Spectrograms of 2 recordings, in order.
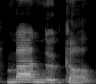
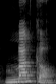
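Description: First: "Mannequin" drawn out, middle e fully sounded; exagero silabado. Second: "Mannequin" in two syllables, man-quin; pronúncia natural. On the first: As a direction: stretch "Mannequin" very slowly into man-ne-quin. ("Mannequin" bem lento, com o e do meio pronunciado) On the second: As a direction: drop the middle e of "Mannequin". ("Mannequin" em duas sílabas, sem o e do meio) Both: Shown as a demonstration. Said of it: "Mas ninguém fala assim".

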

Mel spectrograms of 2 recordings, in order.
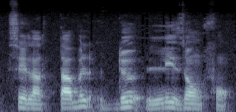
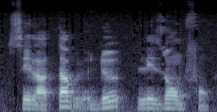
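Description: First: Slow, careful wrong example; slow dictation. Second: Slow, even reread; slow repeat. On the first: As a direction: dictate it slowly. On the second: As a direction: repeat it slowly. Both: Shown as a demonstration. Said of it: "فالخطأ في هذه الجملة".

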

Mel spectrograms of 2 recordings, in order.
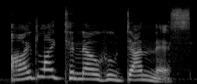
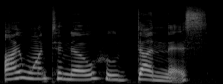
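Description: First: Stern, raised demand, higher and louder. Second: Quavering, raised demand, higher in pitch; wavering voice asking who broke it. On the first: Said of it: "looking sternly". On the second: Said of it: "she quavered". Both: A narrator's reading.

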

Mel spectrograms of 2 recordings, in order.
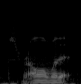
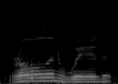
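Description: First: Said in the usual way. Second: High, drawn-out sing-song repeat; playful echo. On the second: Real, not acted. Player echoing himself at work, playful echo. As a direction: stretch it out slowly at a higher pitch. Echoes own words playfully.

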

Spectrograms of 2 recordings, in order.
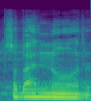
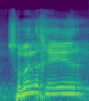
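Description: First: "sabah nur" set low and falling; low answering tone. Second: "Sabahal khair" pitched high; questioning high tone. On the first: Teacher models the reply to a greeting, low falling intonation. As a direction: let "sabah nur" drop as a settled reply. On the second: Teacher models a question for Arabic students, high questioning intonation. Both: Shown as a demonstration. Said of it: "intonasinya atau nadanya itu tinggi".

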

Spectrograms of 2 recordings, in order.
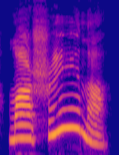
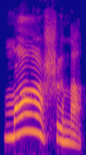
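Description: First: «машина» slowly, with a long stressed И; наголос на другий склад. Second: «машина» slowly, with a long stressed first А; наголос на перший склад. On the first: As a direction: lean hard on ШИ in «машина». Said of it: "наголос падає на другий склад". («машина» з наголосом на другий склад) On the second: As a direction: lean hard on MA in «машина». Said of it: "наголос падає на перший склад". («машина» з наголосом на перший склад) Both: Shown as a demonstration.

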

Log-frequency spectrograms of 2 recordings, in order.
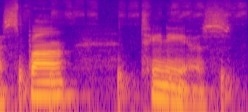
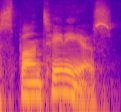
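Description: First: Spontaneous, drawn out very slowly with the stress on TA; stress demo. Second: Said in the usual way. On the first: Shown as a demonstration. Teacher slowly showing students the stress in spontaneous. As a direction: stretch spontaneous right out and lean on TA. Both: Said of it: "重音到这儿了".

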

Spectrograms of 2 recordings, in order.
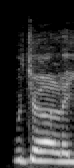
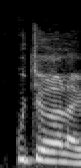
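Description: Both takes have the same delivery.

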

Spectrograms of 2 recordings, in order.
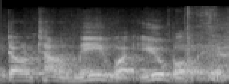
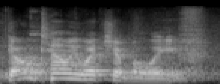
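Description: First: Mock comeback with "you" lifted; stress on YOU. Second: Firm rebuke leaning on "tell"; "tell" stressed, plain firm ending. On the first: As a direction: lower retort, "you" stressed, rising end. Imagined listeners throw it back. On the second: Retold or imitated. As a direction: tell them off, weight on "tell". Preacher rebukes what people believe.

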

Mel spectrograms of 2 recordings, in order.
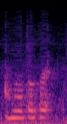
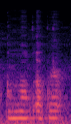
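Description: No difference in how they are said.

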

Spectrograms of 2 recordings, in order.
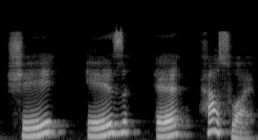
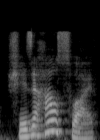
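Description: First: "She ... is ... a housewife" with pauses between words; slow, separated model reading for repeating. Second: Said in the usual way. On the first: Shown as a demonstration. Teacher drills the sentence for repeating, word by word.

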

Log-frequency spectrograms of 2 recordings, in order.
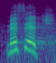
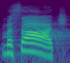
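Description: First: MESSAGE stressed on the first syllable; "message" ending in a short, light "-sij"; clear word demo. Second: "massage" with a loud, long "-SAAJ"; "massage" said muh-SAAJ, ending drawn out; contrasting word demo. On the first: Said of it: "จะมีอีกคำหนึ่ง ที่มันใกล้กัน". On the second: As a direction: lean hard on the second syllable of "massage". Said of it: "ที่มันใกล้กัน อ่ะ อันนี้เป็นคำศัพท์". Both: Shown as a demonstration.

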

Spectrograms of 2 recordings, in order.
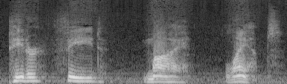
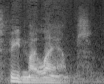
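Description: First: "Peter, feed my lambs" very slow, word by word; measured, deliberate commission, a long gap between "feed", "my", "lambs"; solemn charge. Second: Said in the usual way. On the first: Acted. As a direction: set "feed", "my" and "lambs" apart with a pause after each. Jesus's reply repeated for weight.

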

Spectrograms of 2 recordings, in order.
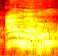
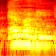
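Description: First: "amehum" opened with squeezed Arabic ع; throat ayın. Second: "emehum" with a plain front e; dropped ayın. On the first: Quran teacher pointing out the letter, ayn sounded. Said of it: "ayını mutlaka çıkartmamız lazım". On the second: Quran teacher showing the slip, ayn lost. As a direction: begin "emehum" lightly, no throat sound. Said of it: "diye geçiliyor". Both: Shown as a demonstration.

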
